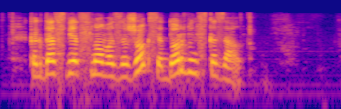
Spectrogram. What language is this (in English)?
Russian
